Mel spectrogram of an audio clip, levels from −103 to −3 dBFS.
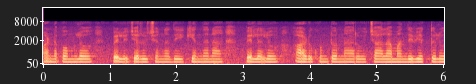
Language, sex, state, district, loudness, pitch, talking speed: Telugu, female, Telangana, Karimnagar, -16 LUFS, 195 Hz, 90 wpm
